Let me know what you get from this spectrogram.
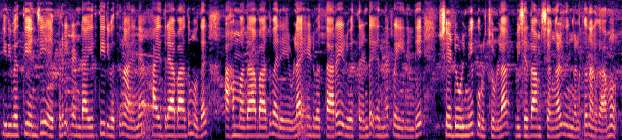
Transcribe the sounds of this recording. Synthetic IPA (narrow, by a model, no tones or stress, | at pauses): iɾubɐt̪ːiɐɲd͡ʑɨe̞ːprilɾe̞ɳɖaːjiɾɐt̪ːiːɾubɐt̪ːinaːlinɨhɐjd̪ɾaːbaːd̪ɨmuðɐl | ɐɦɐmːɐðaːbaːd̪ɨʋɐɾejuɭːɐʔe̞ɻubɐt̪ːaːrɨe̞ɻubɐt̪ːiɾeɳɖɨe̞nːɐʈrejninde̞ | ʂe̞ɖuːɭinekurit͡ɕːuɭːɐʋiɕɐðaːmɕɐŋːɐɭniŋːɐɭkɨnɐlkaːmoː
